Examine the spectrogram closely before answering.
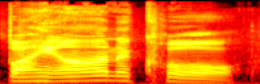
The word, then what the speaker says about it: Bionicle: guys it's guys guys it's pronounced by on a call the vorc are vogue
